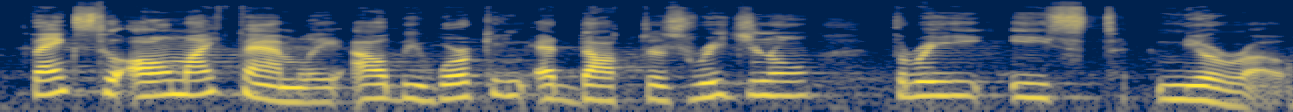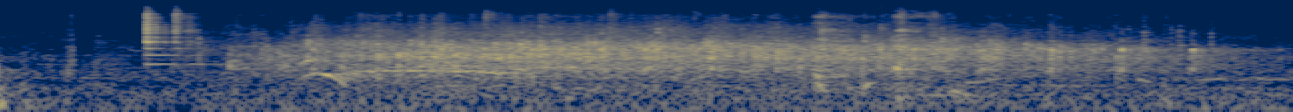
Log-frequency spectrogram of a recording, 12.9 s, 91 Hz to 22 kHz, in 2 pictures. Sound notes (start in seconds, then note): 7.6 audience cheering and applauding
